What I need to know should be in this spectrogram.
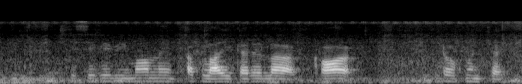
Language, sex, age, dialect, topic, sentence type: Magahi, male, 31-35, Central/Standard, banking, question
